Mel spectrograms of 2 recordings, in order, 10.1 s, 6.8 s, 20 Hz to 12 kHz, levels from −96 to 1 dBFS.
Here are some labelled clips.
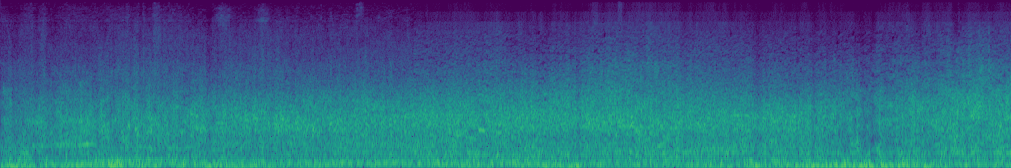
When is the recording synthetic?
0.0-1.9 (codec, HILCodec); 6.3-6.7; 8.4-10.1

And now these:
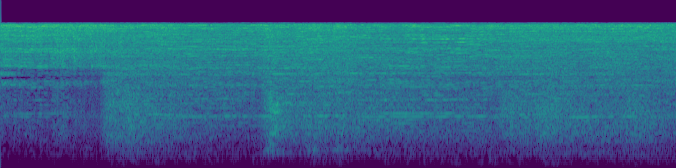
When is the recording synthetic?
0.7-1.2 (codec, HILCodec)

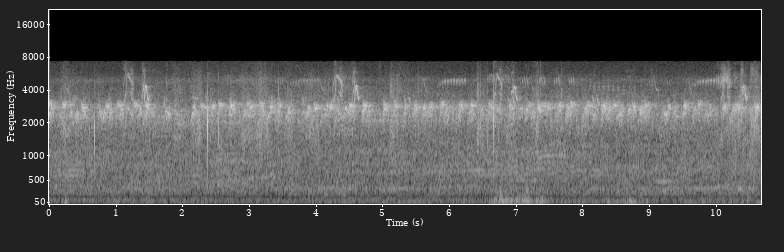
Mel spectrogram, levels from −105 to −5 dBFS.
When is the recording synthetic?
10.0-10.7 (codec, HILCodec)

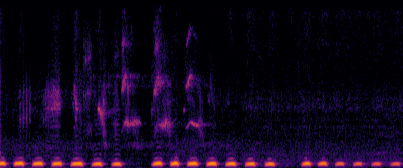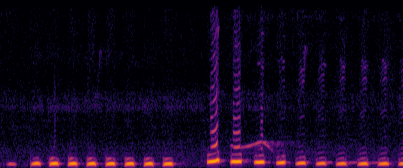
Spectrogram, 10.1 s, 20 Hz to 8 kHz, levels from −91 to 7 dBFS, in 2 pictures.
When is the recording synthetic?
1.0-2.2 (codec, HILCodec)

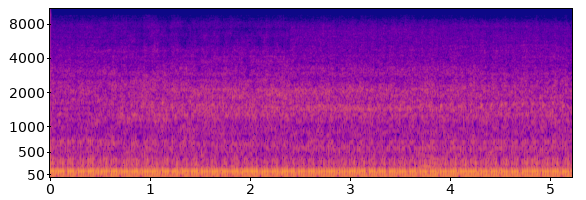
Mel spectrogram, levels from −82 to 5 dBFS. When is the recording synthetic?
0.5-2.4 (codec, HILCodec)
